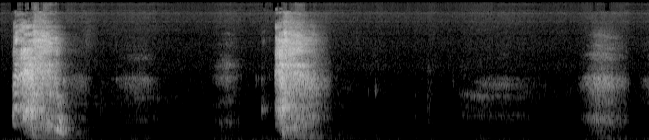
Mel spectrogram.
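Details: Two loud, explosive sneezes, possibly acted, for a sneezing challenge by a female speaker, with short breathy sounds between them and a softer sniff or nose blow at the end.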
